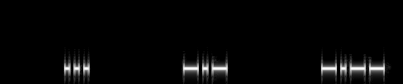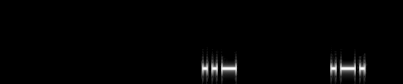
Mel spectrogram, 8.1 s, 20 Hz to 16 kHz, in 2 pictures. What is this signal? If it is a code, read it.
Morse code, heard as a keyed tone, about 25 wpm, spaced as for 8 wpm, 600 Hz. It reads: SKY UR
